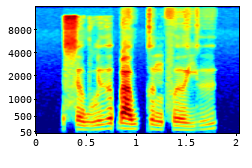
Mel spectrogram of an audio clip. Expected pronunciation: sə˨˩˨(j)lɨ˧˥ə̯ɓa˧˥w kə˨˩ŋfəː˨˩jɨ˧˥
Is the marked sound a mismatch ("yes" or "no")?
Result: yes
